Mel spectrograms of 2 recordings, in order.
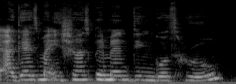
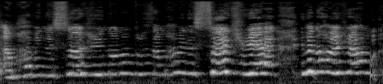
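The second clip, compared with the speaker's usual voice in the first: high, wailing, tearful plea; fake crying; 6 dB louder, faster than usual. Begging the insurance agent on the phone, hammed-up fake sobbing. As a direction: sob it out to win sympathy, hammed-up. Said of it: "I put on my best acting skills and I started crying".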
